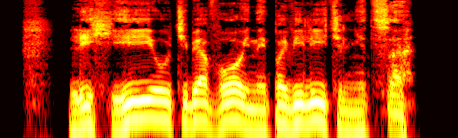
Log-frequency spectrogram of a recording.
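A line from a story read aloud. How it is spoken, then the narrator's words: Strange, disapproving and envious voice. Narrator (Russian): произнес он каким-то странным голосом, в котором смешивались и осуждение, и зависть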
